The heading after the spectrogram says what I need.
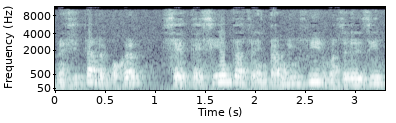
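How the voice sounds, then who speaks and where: A man with a high pitch speaks with lively intonation. Audible room echo and noticeable background noise surround him. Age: 60s. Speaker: politician. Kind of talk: political talk. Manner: halting.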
